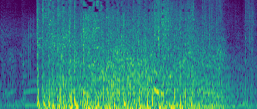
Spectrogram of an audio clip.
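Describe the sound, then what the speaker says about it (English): Dense, sustained automatic gunfire in the mobile battle royale shooter Apex Legends Mobile, a loud, continuous rattle of rapid shots that starts abruptly and runs unbroken for several seconds. "Getting shot at."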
